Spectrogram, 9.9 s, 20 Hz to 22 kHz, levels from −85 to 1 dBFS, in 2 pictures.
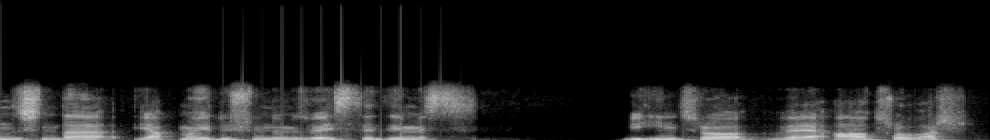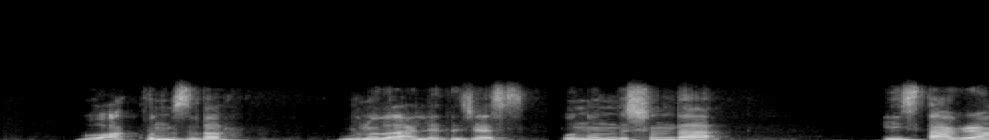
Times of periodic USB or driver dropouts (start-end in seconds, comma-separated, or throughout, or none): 1.11-2.89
